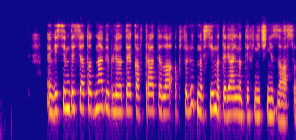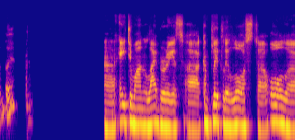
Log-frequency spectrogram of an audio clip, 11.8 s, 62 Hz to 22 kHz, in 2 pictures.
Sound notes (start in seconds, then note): 1.2 foreign Language Spoken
